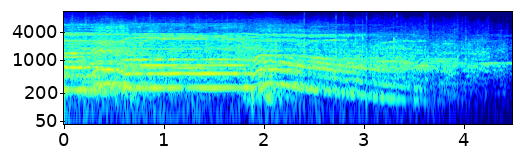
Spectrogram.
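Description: A boxing ring announcer's amplified voice over the arena public-address system, drawing words out into long held calls: one level call, then a sharp rise about two seconds in that slowly falls away, trailing off near the end.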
